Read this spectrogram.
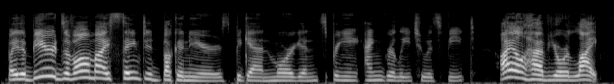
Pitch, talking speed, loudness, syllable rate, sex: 215 Hz, 185 wpm, -17 LUFS, 5.0 syllables/s, female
